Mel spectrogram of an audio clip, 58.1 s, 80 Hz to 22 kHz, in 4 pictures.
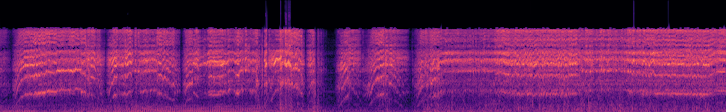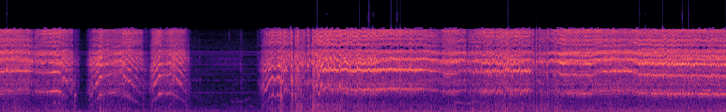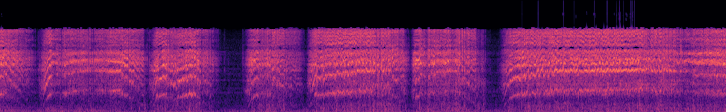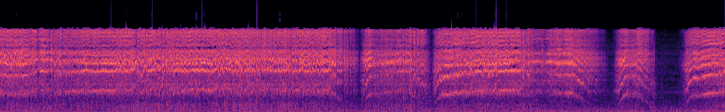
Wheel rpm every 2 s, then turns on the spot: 140, 140, 180, 80, 130, 220, 220, 210, 110, 40, 160, 230, 220, 220, 170, 120, 80, 80, 160, 90, 190, 220, 220, 210, 210, 140, 160, 150, 80.
18-20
